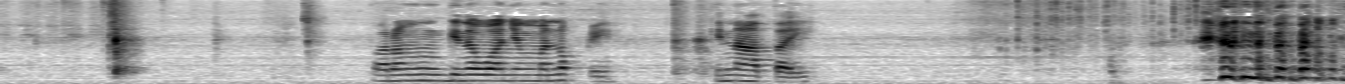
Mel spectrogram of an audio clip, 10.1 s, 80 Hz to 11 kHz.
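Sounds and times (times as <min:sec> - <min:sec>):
knife chopping on cutting board: 0:00.7 - 0:01.1.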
